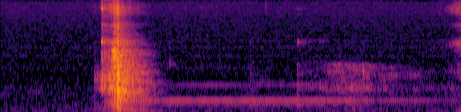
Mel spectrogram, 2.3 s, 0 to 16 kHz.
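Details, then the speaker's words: Water pump motor on 220 V: plug-in click, then faint steady hum, never spins up, water won't rise; must be hand-started, cause unconfirmed. "Oke, untuk mesin air di sini terdengar dengung. Jadi untuk permasalahannya di sini mesin airnya dengung, namun suaranya kecil, nggak seperti video kemarin yang saya bahas, suara dengungnya agak besar."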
